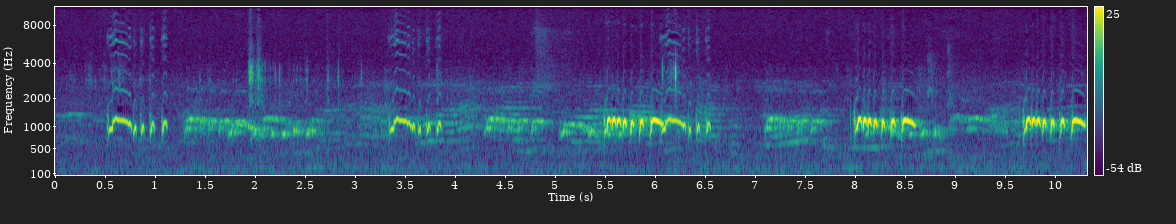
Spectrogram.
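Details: Zebra dove, local perkutut, giving a lively trapping-lure song: a long series of rolling, stuttered coos every couple of seconds, each starting with clipped notes and gliding into a smooth trill, some louder than others.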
